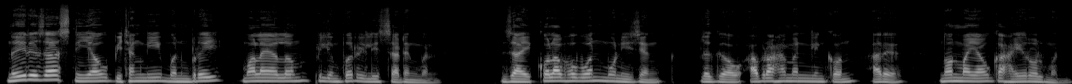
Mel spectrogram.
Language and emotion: Bodo, neutral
